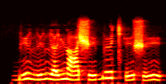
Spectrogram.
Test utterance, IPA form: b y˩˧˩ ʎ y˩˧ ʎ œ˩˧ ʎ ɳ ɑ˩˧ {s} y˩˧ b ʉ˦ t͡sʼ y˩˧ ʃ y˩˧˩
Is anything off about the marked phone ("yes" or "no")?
yes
